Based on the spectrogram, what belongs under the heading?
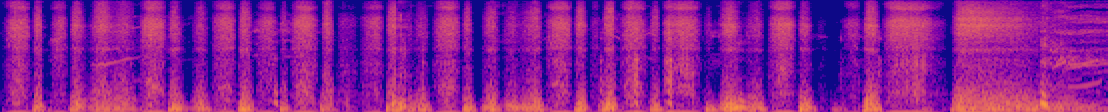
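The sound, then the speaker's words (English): A person imitates a dog sniffing, producing rapid, rhythmic nasal snuffles in quick bursts, ending with a longer breathy exhale. “It's like they have to sniff, sniff, and then release.”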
